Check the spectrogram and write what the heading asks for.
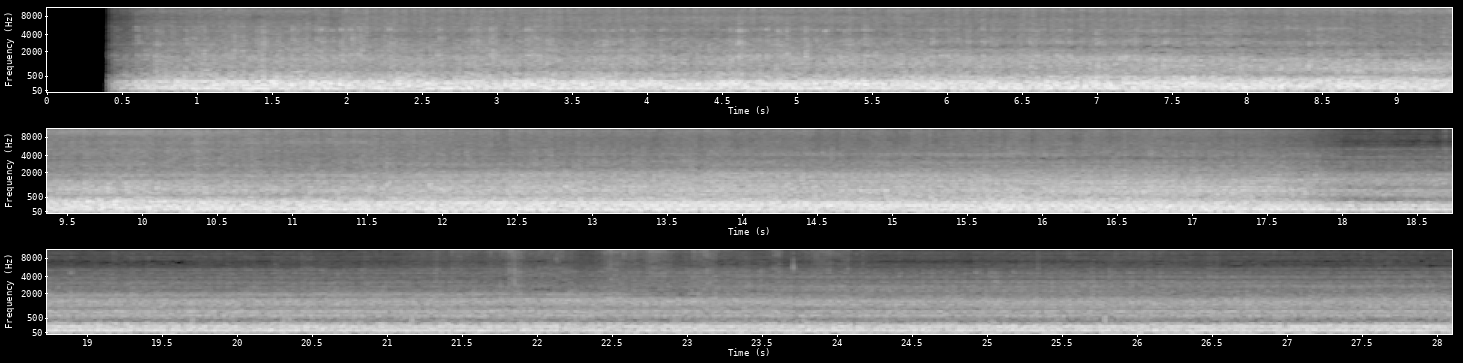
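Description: Combine harvester running while cutting and threshing wheat: a steady engine drone with a constant hiss over it. About two-thirds of the way through the sound drops and turns duller, as if heard from farther off.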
